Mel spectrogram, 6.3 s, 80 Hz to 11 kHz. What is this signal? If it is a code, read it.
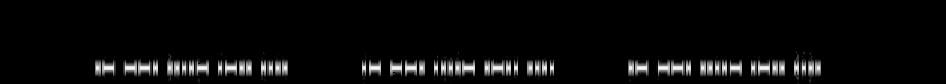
Morse code, heard as a keyed tone, about 52 wpm, 700 Hz. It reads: AG4LH AG4LH AG4LH
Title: USA Call Signs - 5 Characters - Repeated 3x - 50wpm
